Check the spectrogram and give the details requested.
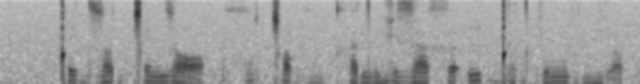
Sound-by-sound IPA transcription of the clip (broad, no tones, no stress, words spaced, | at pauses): ǃidzɔdǀɪnzɔ | xɔ̤ǀɔɡʱɔ̤ kʰɐdŋɡi zɐ xəʔi ɡ͡ǃɛdkɪŋɡɔ̤dbʲɔ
